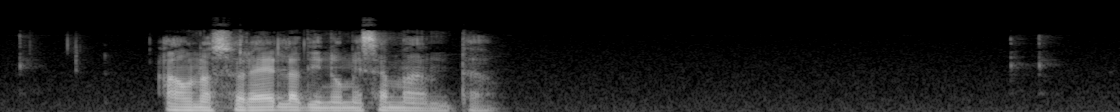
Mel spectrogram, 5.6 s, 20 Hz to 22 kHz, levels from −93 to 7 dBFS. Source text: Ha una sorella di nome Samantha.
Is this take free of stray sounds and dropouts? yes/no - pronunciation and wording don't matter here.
yes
